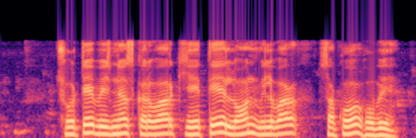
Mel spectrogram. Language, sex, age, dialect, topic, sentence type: Magahi, male, 41-45, Northeastern/Surjapuri, banking, question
